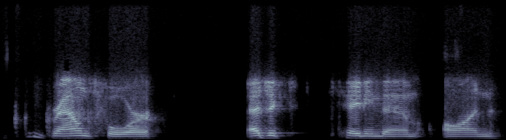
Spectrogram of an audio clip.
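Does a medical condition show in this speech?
Yes: stuttering; stuttering since around age five, group therapy at school, private therapist in Birmingham, therapy five to 18; still stutters; here repeated sounds, blocks.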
